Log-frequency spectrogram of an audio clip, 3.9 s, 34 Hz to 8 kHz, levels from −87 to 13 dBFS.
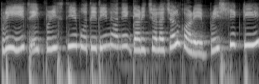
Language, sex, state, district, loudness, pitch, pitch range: Bengali, female, West Bengal, Jhargram, -12 LUFS, 360 Hz, 330-405 Hz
